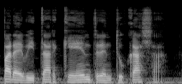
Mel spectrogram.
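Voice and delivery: hushed campfire horror narration; spooky storytelling. Acted. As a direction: tell it like a scary bedtime tale. Tells Santa as a horror tale.

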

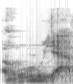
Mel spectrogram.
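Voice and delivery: low, soft mimicked tagline; imitating the clip's tagline. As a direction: imitate a deep commercial sign-off, lightly. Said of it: "it goes".

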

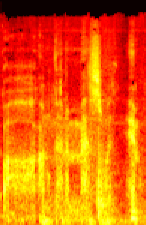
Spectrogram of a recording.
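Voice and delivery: soft, conspiratorial whisper; retold thought, whispered mischievously; scheming whisper. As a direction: whisper it like a prank being hatched. Scheming to himself in retelling.

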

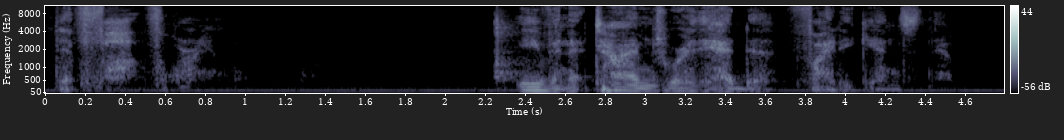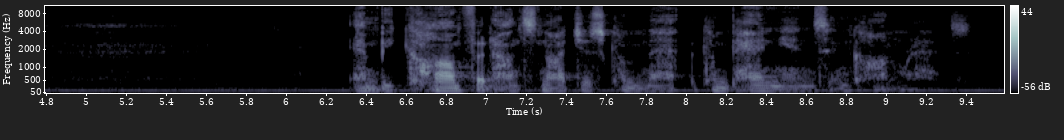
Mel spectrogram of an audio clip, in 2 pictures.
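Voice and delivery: low, whispery preaching; nearly whispered, weighty delivery; intimate hush. Real, not acted. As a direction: speak softly with long pauses.

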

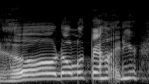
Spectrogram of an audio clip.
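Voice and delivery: loud, high-pitched pretend alarm; mock secretive protest. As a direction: act out hiding something, high and exaggerated. God mockingly voiced hiding plan.

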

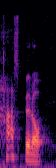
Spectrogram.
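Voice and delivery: "hospital" as HAS-pero; pronunciación correcta. Shown as a demonstration. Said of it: "la L como letra clave". ("hospital" como «jáspero»)

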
